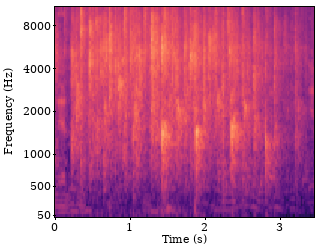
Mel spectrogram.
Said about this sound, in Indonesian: Nah, kita blog writing competition selama 10 hari tanggal 20 sampai 30 Juli itu kita dapat peserta 70 orang. Tepuk tangan dulu dong.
